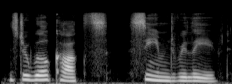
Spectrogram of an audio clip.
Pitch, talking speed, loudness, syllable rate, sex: 180 Hz, 105 wpm, -17 LUFS, 4.0 syllables/s, female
